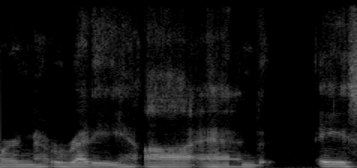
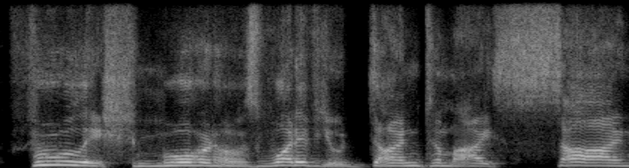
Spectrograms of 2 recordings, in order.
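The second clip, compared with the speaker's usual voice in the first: very loud, booming, high-pitched bellow, "son" drawn out; 7 semitones higher, 16 dB louder than usual. Narrating a skull-tipped staff that bellows at the mortals in the room: bellowing. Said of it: "he bellows in the room".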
